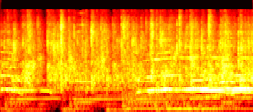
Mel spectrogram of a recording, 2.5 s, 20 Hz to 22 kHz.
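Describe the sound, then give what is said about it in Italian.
An audience at the show Il suggeritore Nightlife claps steadily for everyone present, a dense wash of many hands at moderate loudness, with a sustained musical tone running underneath and no voices. “Allora, buonasera, un applauso a tutti quelli che sono qua di 20.”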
